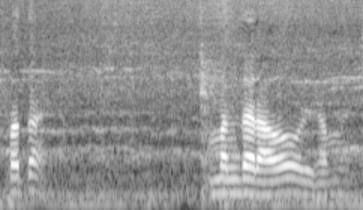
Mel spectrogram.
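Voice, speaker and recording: A farmer with a Punjabi accent talks casually for his vlog. The man's voice sits high in pitch. He is outdoors, with loud vehicle engines and heavy ambient noise all around him. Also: flat delivery, unhurried. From Punjab, India. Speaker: farmer and vlogger. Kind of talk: casual vlog narration and chat. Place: outdoors at a grain market.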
